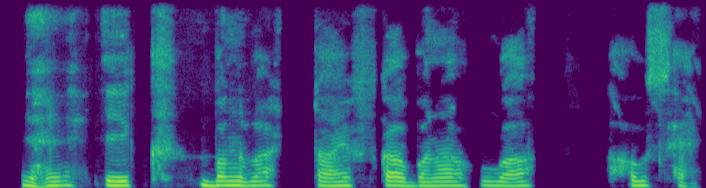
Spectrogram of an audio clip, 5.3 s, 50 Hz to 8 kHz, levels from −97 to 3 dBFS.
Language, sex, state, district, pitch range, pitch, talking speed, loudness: Hindi, male, Uttar Pradesh, Budaun, 165-180 Hz, 175 Hz, 100 wpm, -18 LUFS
